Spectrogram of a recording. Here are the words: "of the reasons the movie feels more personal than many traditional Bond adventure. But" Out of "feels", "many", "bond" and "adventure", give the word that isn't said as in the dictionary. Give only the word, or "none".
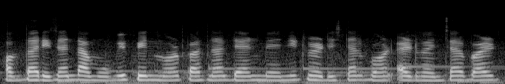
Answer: feels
